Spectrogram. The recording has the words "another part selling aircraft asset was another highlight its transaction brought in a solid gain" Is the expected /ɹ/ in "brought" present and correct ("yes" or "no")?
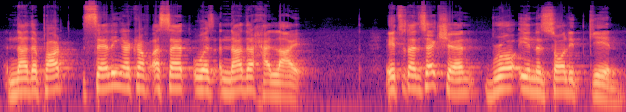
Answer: yes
